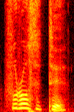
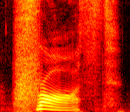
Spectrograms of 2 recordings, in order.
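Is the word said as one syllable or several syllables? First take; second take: several; one. First: Vowels are inserted, making several syllables. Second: The consonants link into a single syllable. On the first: The speaker calls it wrong. "프로스트 ... 라고 하지 않을 거예요" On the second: The speaker calls it right. "한 번씩만 성대를 울려서 단 한 번에 한 단어씩"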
